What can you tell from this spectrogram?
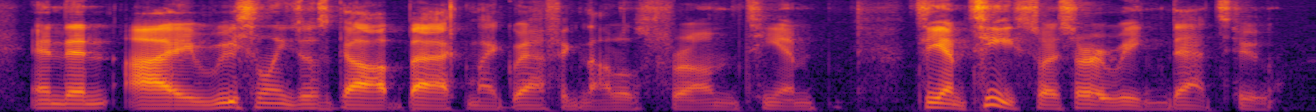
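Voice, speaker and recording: A man with a Spanish accent and a very deep, low pitch speaks at a moderate pace with ordinary pitch variation. His tone is animated with big swings in loudness, in a very clean recording with a silent background. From New York. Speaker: toy collector streamer. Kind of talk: casual live stream chat.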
